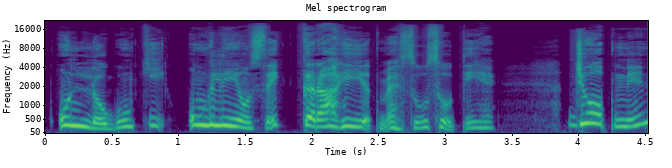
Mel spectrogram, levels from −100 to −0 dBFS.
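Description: No technical faults can be heard anywhere in the speech here.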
